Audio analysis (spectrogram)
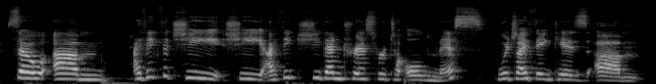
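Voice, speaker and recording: A woman's voice: fairly high pitch, slow pace, bright, forceful tone. A woman hosting a podcast, talking casually about books in a hesitant, conversational, joking way. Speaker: podcast host. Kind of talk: casual book discussion.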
